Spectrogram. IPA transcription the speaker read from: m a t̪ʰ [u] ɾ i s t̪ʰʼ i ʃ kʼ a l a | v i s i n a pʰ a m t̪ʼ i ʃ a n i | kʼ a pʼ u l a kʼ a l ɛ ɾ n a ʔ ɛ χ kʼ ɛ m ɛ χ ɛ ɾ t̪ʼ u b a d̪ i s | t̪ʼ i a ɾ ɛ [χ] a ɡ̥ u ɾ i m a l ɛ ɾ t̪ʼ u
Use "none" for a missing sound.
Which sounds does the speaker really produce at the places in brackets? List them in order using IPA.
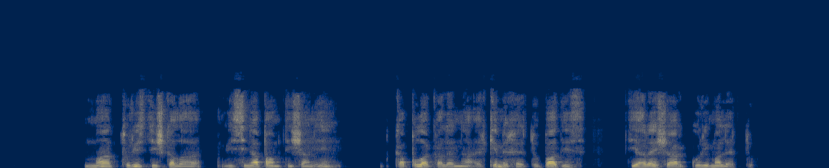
u, ʃ

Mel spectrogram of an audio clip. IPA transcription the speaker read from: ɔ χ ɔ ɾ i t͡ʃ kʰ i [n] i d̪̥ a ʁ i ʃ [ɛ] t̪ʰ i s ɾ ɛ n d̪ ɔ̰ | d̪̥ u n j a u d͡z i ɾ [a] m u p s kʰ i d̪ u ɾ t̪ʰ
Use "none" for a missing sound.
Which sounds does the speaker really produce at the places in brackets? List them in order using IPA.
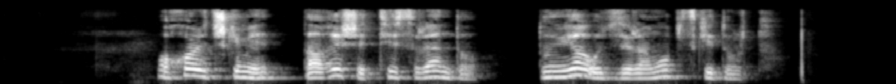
m, i, a

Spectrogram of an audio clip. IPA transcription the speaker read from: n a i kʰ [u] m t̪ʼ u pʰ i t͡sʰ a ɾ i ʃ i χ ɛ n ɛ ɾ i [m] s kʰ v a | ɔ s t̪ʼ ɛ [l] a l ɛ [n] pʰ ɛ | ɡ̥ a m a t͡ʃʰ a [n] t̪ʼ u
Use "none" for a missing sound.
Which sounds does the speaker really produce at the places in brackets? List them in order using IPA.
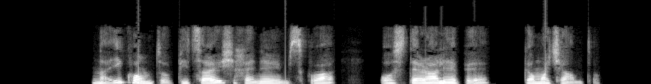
ɔ, m, ɾ, none, m

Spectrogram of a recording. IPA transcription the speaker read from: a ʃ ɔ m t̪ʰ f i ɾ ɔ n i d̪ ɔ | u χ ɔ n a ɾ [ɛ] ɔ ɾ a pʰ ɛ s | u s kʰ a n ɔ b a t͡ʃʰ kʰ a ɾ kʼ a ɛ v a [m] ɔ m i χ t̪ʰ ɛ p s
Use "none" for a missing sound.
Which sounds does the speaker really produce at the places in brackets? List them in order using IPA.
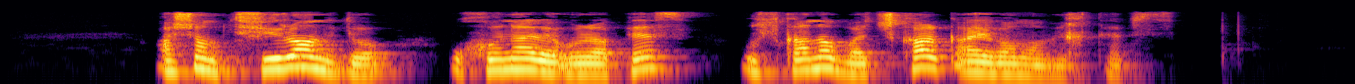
ɛ, m

